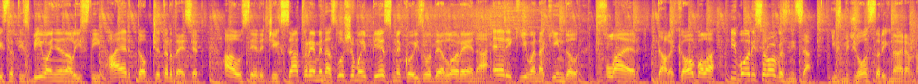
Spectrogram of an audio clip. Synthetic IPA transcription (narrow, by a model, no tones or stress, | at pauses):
ist̪at̪izbiːʋaɲenalist̪ihaeɾt̪o̞pt͡ʃet̪r̩d̪e̞set̪ausʎʲe̞d̪et͡ɕixsaːt̪ʋɾe̞me̞naslˠuʃamo̞ipje̞sme̞ko̞jeizʋo̞d̪e̞lo̞ɾenaʔe̞ɾikiʋanakind̪elflaeɾ | d̪alekao̞bala | ibo̞ɾisɾo̞ɡoznit̪sa̰ | izme̞d͡ʑuo̞st̪alixnaːɾa̰ʋno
